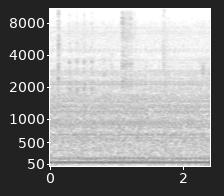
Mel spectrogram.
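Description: Tractor engine in Farming Simulator 19 idles with a steady low, throbbing rumble and faint mechanical clatter, constant and close with no talking.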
